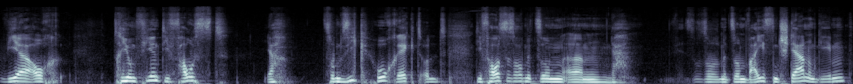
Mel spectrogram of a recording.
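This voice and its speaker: A man speaks as a guest in a relaxed review chat. His voice is mellow and rather dark, at an ordinary middle pitch for a man. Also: a little slow. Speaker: podcast guest.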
